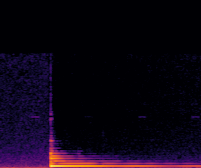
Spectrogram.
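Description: A single violin note, E played on the D string, starts sharply and sustains steadily for over a second, fading gently, alone in quiet.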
